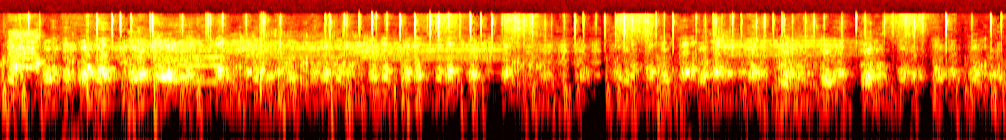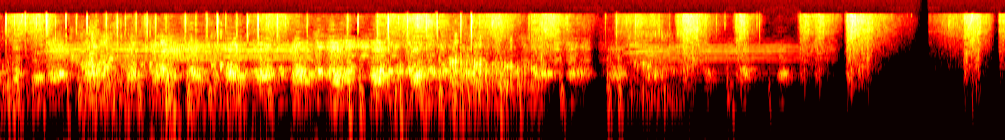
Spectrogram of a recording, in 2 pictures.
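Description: Chickens cluck.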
